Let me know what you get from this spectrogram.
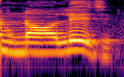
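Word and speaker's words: knowledge: English में आप जाएंगे, मैं बोलूँगा नॉलेज, मैं बोलूँगा नॉलेज, तो एन से आ रहा है प्रोनाउंसिएशन, लेकिन जब लिखेंगे तो KNO लिखेंगे, ठीक है ना।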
